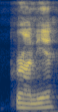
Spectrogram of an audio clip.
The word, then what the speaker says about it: Grandia: Grandia. Okay, thank you. Just want to make sure. So I got the Grandia HD Say collection. Grandia, I want to slap your jaw loose. It has Grandia 1 and 2.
